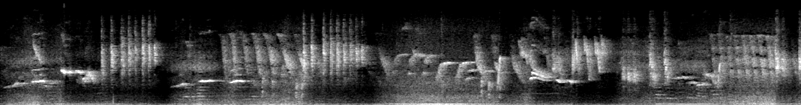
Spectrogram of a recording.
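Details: Melodious song of a branjangan (Horsfield's bushlark): dense, energetic bursts of high rattling trills, buzzy sweeps and sharp whistles, broken by short gaps, with a constant low hum beneath.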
